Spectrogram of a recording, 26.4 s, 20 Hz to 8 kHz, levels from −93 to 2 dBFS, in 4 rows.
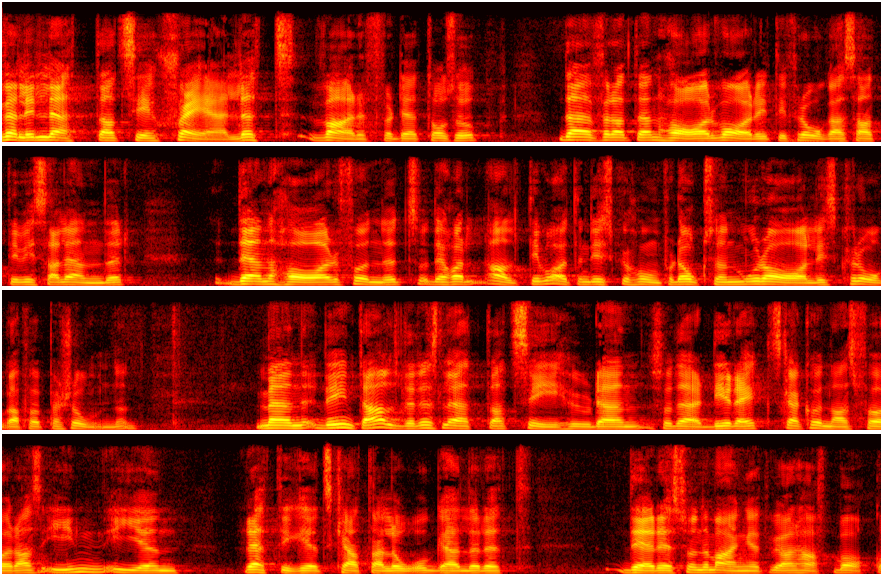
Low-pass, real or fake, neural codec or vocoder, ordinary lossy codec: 7.2 kHz; real; none; AAC, 48 kbps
